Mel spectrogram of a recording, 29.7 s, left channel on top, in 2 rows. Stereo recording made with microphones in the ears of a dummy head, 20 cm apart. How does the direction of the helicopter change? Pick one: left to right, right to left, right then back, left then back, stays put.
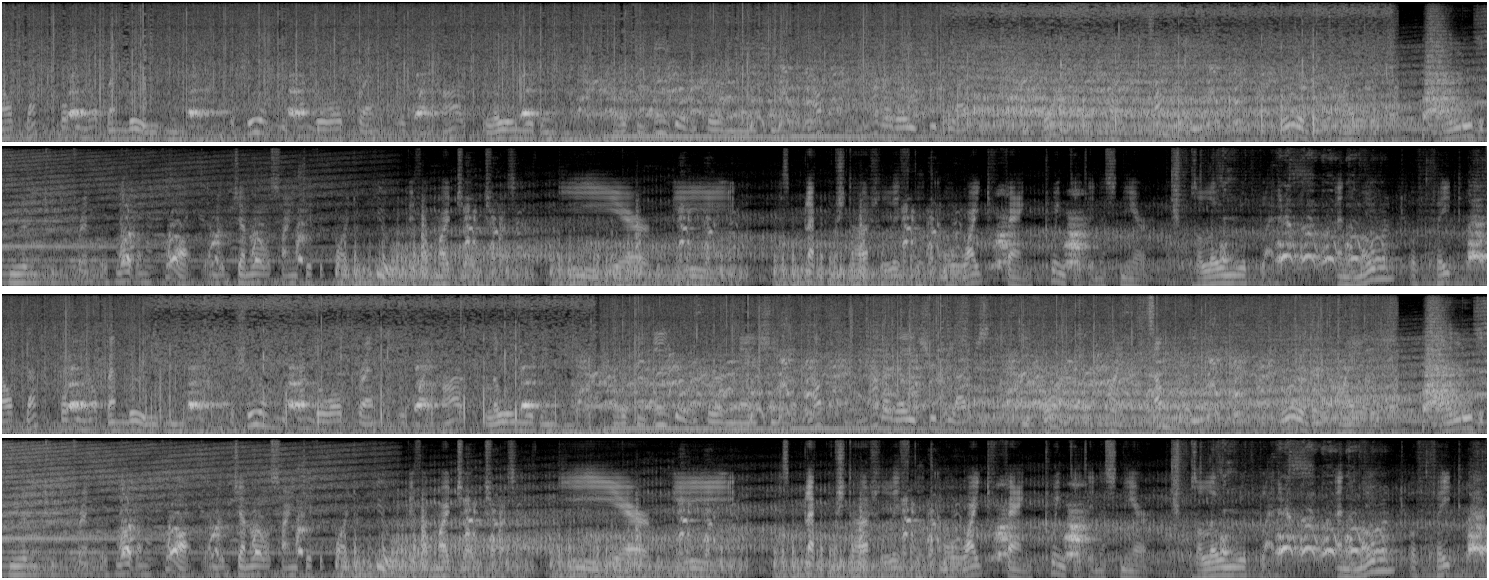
left to right.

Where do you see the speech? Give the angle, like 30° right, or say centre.
40° right.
